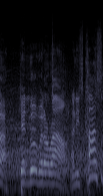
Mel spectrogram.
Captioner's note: Yokozuna claps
